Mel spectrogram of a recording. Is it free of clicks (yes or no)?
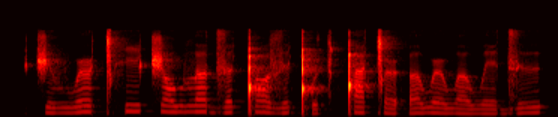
no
